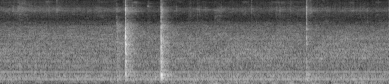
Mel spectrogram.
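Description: Curry cooking in a non-stick kadai on a gas stove: a steady hiss with a faint hum underneath. Two sharp knocks against the pan come about two seconds in, half a second apart, and a lighter one near the end as the gravy is stirred.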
